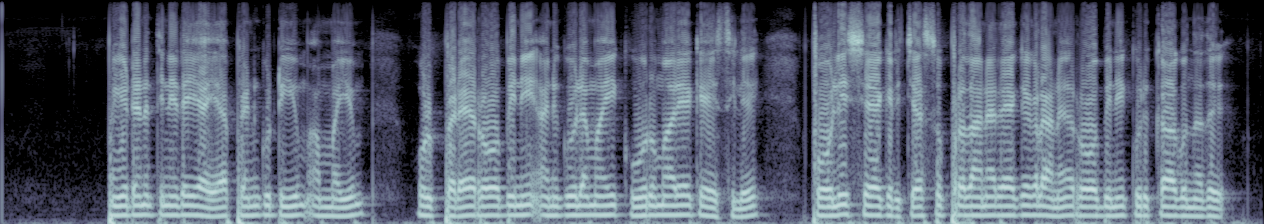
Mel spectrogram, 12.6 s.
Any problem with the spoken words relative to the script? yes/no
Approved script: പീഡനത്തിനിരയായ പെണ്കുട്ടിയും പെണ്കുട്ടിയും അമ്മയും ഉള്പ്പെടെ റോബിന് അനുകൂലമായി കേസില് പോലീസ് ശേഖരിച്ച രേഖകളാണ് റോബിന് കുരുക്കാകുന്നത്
yes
